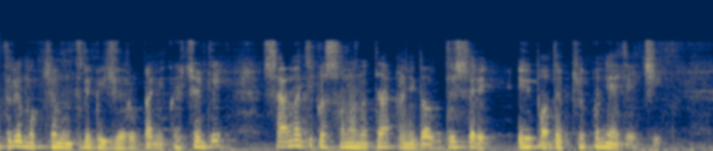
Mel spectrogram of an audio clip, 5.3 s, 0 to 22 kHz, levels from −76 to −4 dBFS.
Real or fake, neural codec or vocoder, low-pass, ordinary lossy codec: fake; codec, 44.1 kHz, 2.6 kbps, SNAC; 7.2 kHz; none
